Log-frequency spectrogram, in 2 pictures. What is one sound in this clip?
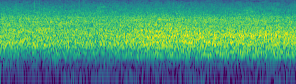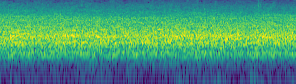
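A huge crowd cheers and roars steadily in a large echoing arena.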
